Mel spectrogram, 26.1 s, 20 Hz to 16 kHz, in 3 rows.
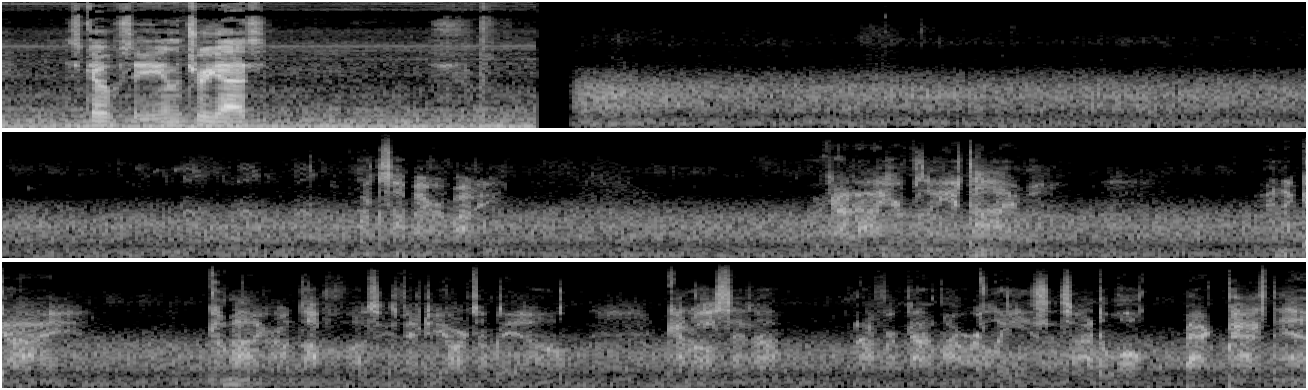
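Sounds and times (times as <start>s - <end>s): loud low rumble: 0.0s - 5.8s
quiet woodland background: 3.8s - 26.0s
crow cawing: 9.8s - 11.2s.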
